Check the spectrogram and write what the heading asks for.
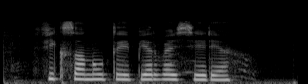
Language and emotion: Russian, neutral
